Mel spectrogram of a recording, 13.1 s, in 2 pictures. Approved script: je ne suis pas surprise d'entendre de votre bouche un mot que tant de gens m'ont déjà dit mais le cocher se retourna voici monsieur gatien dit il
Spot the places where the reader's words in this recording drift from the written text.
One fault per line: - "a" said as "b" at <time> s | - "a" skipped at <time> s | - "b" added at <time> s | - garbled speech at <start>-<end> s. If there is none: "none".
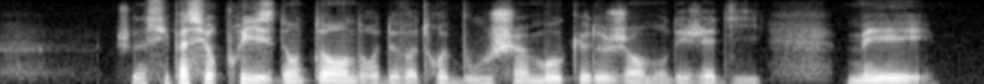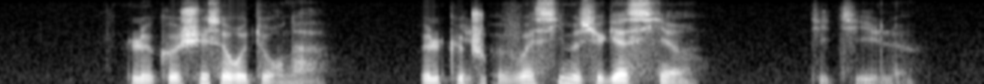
- "tant" skipped at 3.9 s
- garbled speech at 9.4-9.8 s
